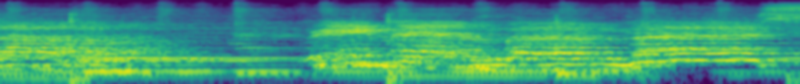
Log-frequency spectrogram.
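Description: Worship team of women's and a man's voices singing a worship song together through microphones, backed by percussion with regular drum and cymbal strikes.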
